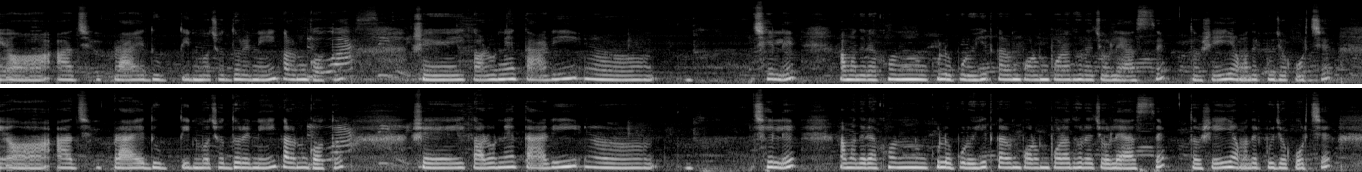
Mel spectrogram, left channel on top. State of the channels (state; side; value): normal; both; correlation 0.82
